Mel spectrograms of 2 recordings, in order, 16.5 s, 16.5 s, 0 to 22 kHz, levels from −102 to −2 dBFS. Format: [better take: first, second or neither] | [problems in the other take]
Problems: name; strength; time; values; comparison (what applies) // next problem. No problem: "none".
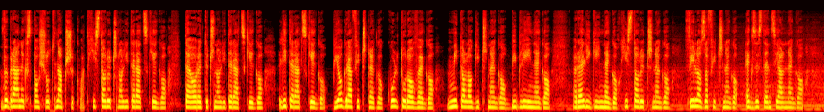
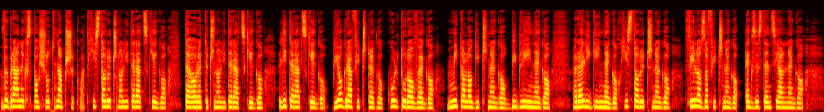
second | machinery noise; faint; throughout; 25 dB below the speech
